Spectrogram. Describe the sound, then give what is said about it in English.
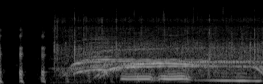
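Two sharp isolated claps, then a sudden, steady wash of audience applause lasting a couple of seconds, with voices whooping and cheering over the clapping. “Hold all your applause to the end.”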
